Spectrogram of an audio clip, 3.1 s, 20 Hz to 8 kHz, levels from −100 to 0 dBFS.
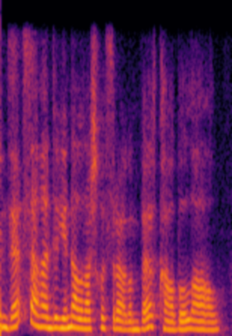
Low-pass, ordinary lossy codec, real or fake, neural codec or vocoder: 7.2 kHz; none; fake; codec, 16 kHz in and 24 kHz out, 0.8 kbps, FocalCodec, streaming, 65536 codes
